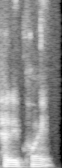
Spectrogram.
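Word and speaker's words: petit point: see it because yeah Petty point you might not pronounce the final T it would be Petty Point okay you guys got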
